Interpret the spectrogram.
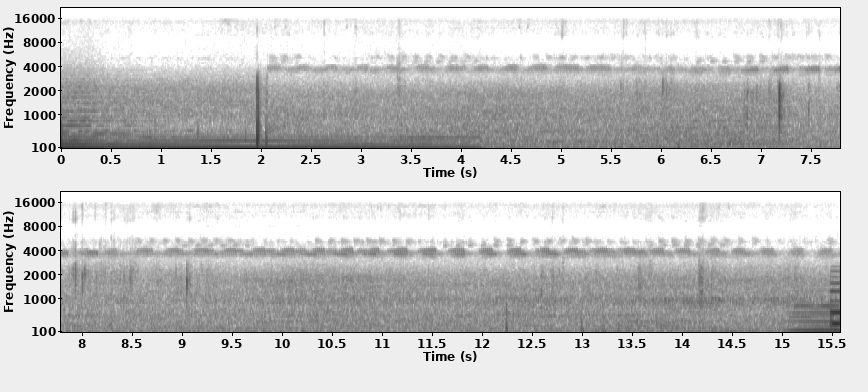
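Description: Soft background music fading out over the first few seconds, then an insect chirping steadily in a high, quickly pulsing trill, with a few faint clicks.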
